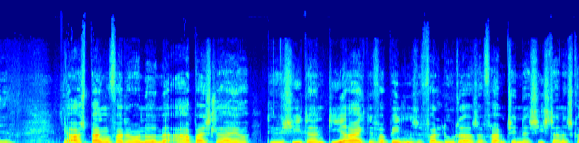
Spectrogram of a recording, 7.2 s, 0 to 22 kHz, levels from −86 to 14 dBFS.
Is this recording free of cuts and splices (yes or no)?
yes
